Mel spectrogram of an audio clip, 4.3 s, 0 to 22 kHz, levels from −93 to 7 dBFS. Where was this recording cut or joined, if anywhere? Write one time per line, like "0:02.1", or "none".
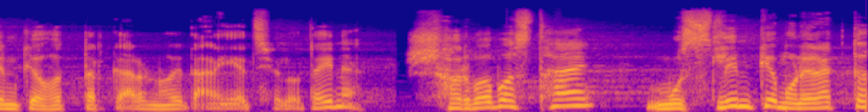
none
